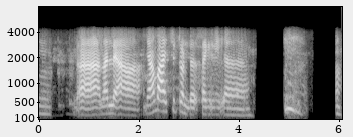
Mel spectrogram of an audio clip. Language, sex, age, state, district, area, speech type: Malayalam, female, 30-45, Kerala, Kollam, rural, conversation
